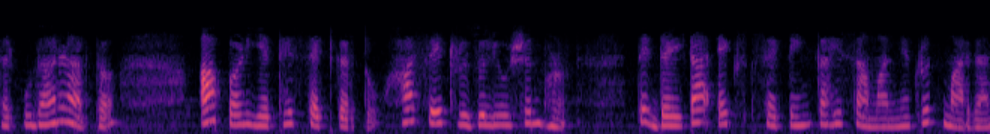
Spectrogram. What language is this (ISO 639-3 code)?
mar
